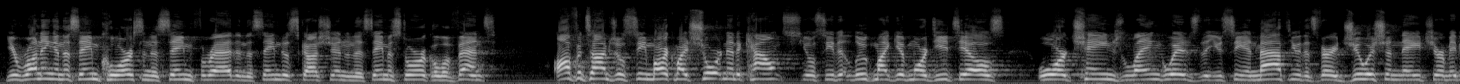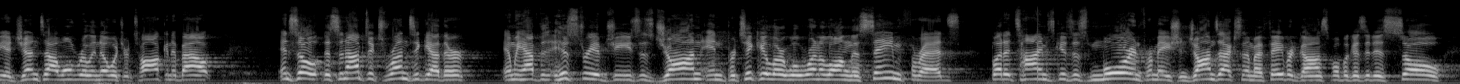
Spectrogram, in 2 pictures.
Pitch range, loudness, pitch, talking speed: 210-235 Hz, -20 LUFS, 225 Hz, 195 wpm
